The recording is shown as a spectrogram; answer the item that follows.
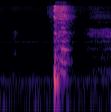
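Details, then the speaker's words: Adult woman with acute bronchitis, on amoxicillin and prednisone, who says it feels worse than COVID: a single short cough burst in a quiet room. "I think it's hard to get rid of bronchitis. Like I said, this is worse than this is worse than COVID to me."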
